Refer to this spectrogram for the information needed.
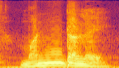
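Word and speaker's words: Maṇḍale: Mandale, Mandale. Chữ N và chữ D có dấu chấm ở dưới, chúng ta phải cong lưỡi lại, lấy hơi từ trên vào miệng chúng ta đưa ra.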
